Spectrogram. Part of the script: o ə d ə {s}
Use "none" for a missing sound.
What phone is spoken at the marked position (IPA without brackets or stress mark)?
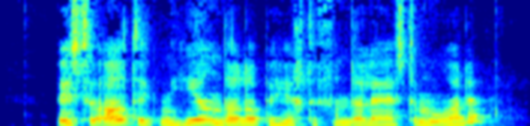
none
